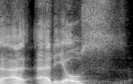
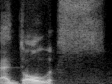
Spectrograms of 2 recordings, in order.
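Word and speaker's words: Adolis: So with the changes with Justin Crawford and Addios, Adolles, that's how you say his name, Adolles, Garcia, the absence of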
